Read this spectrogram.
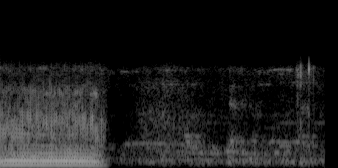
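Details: A man snoring while asleep on a float in a swimming pool after a barbecue.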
